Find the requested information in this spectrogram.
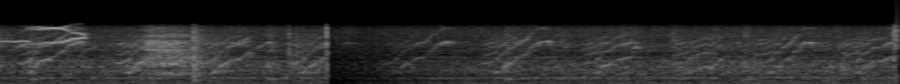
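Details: Pet guinea pigs squeal because they think they are getting food: short, high, rising squeaks repeated throughout, loudest at the start, with a person talking in Dutch and calling to them.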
